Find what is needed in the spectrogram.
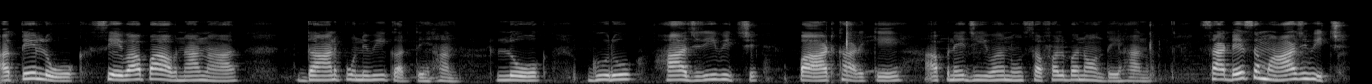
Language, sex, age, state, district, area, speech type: Punjabi, female, 30-45, Punjab, Amritsar, urban, spontaneous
